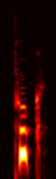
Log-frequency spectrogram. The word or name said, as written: puck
